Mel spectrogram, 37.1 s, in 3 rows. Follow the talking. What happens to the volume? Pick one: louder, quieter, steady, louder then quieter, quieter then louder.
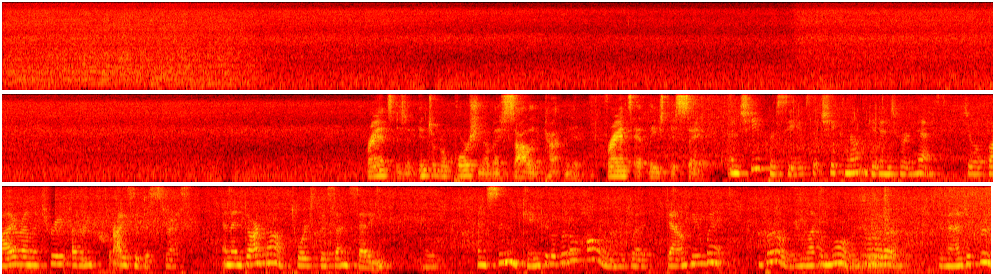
steady.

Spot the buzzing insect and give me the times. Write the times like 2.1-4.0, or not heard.
0.0-3.4, 34.6-37.1.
